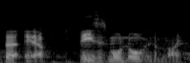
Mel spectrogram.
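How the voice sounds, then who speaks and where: A man's voice: deep voice, steady tone, normal speed, bright, forceful tone, soft background music. A man in his thirties with a mixed British Forces English accent, chatting casually and swearing freely on a live stream. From England. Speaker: streamer building model kits.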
